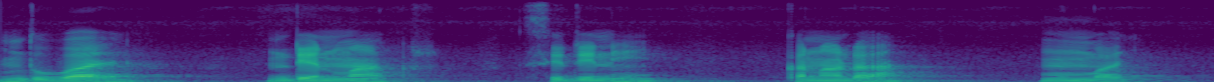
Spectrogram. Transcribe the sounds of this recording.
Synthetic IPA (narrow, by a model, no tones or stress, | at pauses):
d̪ubaj | ɖenmaɾk | siɖini | kanaɖa | mumbaj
